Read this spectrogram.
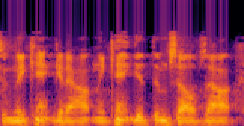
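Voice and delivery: ordinary delivery

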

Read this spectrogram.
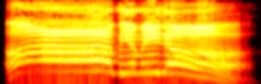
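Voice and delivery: loud, high greeting shout to a friend; excited shout. Real, not acted. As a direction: yell a delighted hello to the caller. Greeting caller loudly.

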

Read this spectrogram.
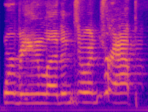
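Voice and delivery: high nervous character voice. Acted. Companions warning of a trap, high and nervous. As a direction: fret that it's a trap.

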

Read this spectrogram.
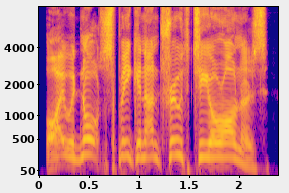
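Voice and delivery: high, thin voice of a frightened prisoner; pleading prisoner voice. Acted. Prisoner pleading with the Blackcoats, high and anxious.

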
